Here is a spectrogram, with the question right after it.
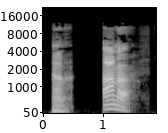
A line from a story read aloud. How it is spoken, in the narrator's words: yelled the father through the hall into the kitchen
